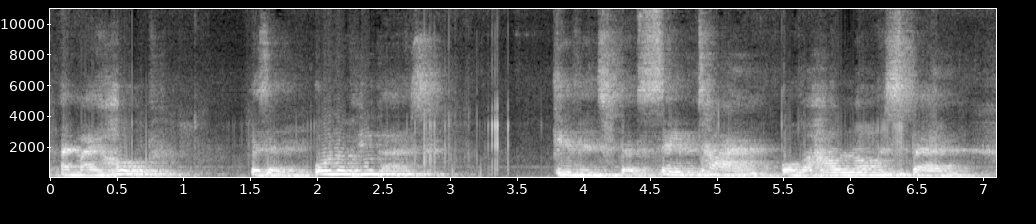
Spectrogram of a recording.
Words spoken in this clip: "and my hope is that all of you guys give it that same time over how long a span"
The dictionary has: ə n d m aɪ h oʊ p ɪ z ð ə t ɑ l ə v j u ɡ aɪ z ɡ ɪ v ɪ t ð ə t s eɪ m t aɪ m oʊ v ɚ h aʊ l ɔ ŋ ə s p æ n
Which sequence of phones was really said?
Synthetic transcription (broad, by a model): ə n m aɪ h oʊ p ɪ z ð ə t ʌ n ə v j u ɡ aɪ z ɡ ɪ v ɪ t ð ə t s eɪ m t aɪ m oʊ v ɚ h aʊ l ɔ ŋ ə s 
